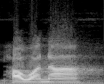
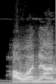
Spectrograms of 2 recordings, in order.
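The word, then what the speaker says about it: bhāvanā: it pronounced yesterday bana one is a western pronunciation one a Thai pronunciation pawana pawana means development as was explained yesterday is concentration.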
